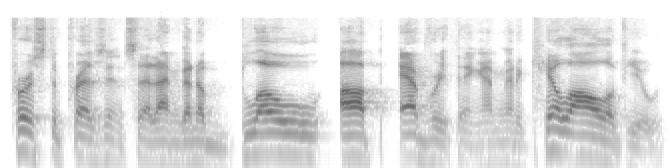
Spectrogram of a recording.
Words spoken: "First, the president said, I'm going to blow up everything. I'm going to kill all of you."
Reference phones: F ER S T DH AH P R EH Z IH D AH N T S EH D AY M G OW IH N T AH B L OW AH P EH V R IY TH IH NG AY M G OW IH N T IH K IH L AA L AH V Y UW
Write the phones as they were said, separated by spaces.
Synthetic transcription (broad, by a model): F ER S T DH AH P R EH Z IH D AH N T S EH D AY M G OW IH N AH B L OW AH P EH V R IY TH IH NG AY M G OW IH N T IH K IH L AA L AH V Y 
